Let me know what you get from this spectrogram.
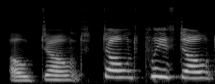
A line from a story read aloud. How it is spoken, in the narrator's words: shouted Edmund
